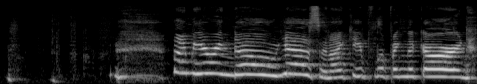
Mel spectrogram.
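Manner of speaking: words breaking into real laughter; laughing through words. Real, not acted. Host laughing at the viewers' flip-flopping votes, laughing.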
